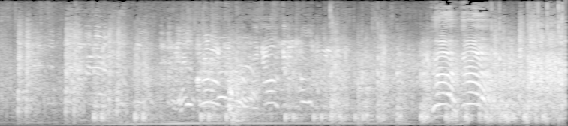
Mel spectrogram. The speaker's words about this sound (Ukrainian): Мінометний обстріл, радіо число, по блокпосту стріляє, по мені стріляє.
